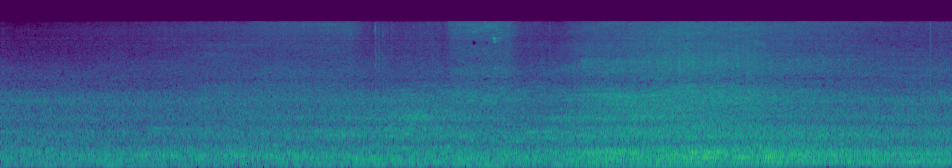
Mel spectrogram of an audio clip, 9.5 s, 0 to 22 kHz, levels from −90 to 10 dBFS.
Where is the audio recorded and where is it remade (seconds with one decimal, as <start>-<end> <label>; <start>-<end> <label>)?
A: 0.0-4.7 remade; 4.7-5.9 recorded; 5.9-6.7 remade; 6.7-7.8 recorded; 7.8-8.6 remade; 8.6-9.5 recorded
